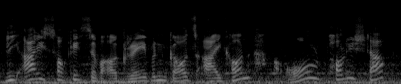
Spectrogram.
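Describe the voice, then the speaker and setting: Game role: creepy servile ghoul butler, very high swooping delivery, gleefully macabre, noisy ambience behind. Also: male voice, very animated, moderate pace. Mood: gleeful fawning. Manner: obsequious, theatrical, gleefully macabre. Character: fawning, ghoulish goblin-like butler to a murder cult. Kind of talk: video game character acting.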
